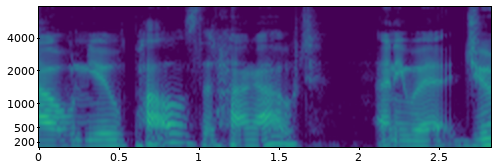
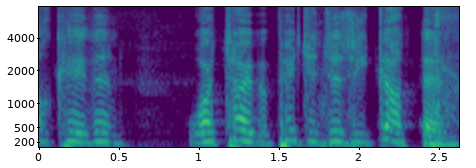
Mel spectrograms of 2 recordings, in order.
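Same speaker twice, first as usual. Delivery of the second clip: high, loud, squeaky voice with heavy lisp; 8 semitones higher, 7 dB louder than usual. Retelling a conversation about pigeons, asked to do it: Mike Tyson voice. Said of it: "that is spot on".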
